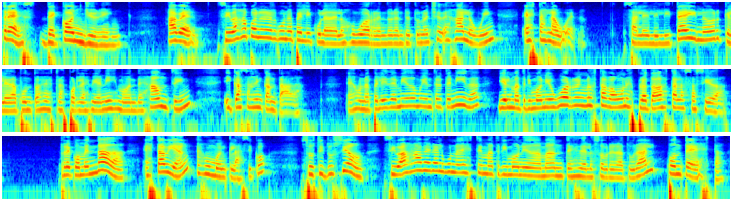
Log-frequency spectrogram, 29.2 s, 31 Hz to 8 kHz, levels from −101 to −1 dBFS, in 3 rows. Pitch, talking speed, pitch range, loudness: 260 Hz, 165 wpm, 220-300 Hz, -24 LUFS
